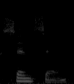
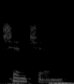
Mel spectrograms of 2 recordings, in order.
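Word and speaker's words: Cin Cin: personal favorites is uh simpson or chinchin it's a c-i-n-c-i-n so people i've heard it pronounced simpson i've heard pronounced chin chin so i don't know i'm going with simpson which i still need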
